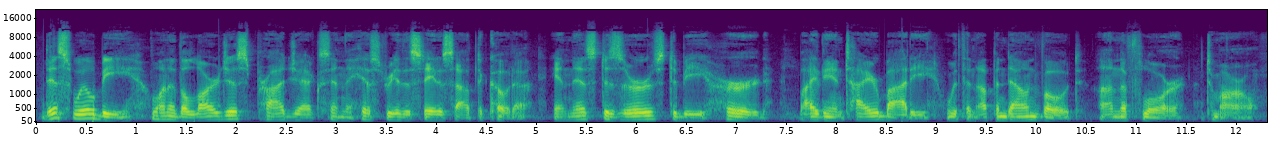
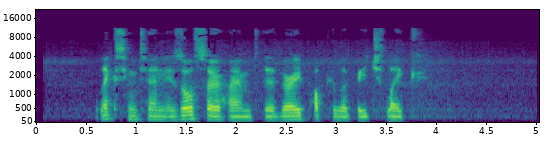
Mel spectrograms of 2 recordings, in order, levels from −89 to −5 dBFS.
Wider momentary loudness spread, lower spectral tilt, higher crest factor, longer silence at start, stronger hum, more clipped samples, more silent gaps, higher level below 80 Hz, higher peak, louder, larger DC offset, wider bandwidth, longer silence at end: first, 10 LU vs 7 LU; about the same, -3.5 dB/octave vs -4.5 dB/octave; second, 16 dB vs 22 dB; second, 0.05 s vs 0.65 s; neither; neither; neither; about the same, -64 dBFS vs -66 dBFS; about the same, -6 dBFS vs -4 dBFS; first, -20 LUFS vs -23 LUFS; neither; about the same, 12 kHz vs 11.5 kHz; second, 0.1 s vs 1.15 s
